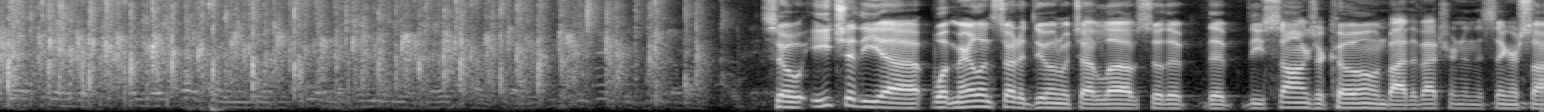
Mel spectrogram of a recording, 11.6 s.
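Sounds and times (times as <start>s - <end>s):
audience applause: 0.0s - 5.6s
speech: 5.8s - 11.5s.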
